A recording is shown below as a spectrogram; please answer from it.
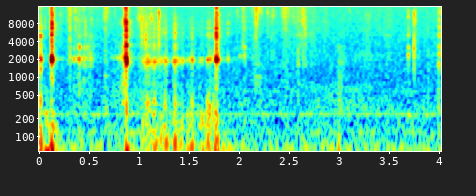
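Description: A small solid tan bar of soap held in the hand is scraped and carved with a purple knife blade, shaving off curls. Several sharp, crisp scrapes with bright clicks stand out early on, followed by a continuous soft, dry scratching.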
